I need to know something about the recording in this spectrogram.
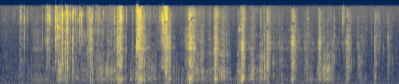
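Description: Crunchy Potelong potato stick snacks being chewed in a steady series of sharp, crackly bites, about a dozen crisp crunches spread over several seconds with no talking.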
